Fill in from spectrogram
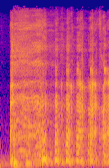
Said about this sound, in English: And let me do this on the mic. I'd like to offer you my services if you need someone to offer up a hacking cough.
